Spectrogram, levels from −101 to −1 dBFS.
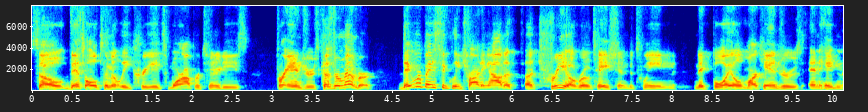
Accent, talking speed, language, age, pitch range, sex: American, 155 wpm, English, 30-49, 115-165 Hz, male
